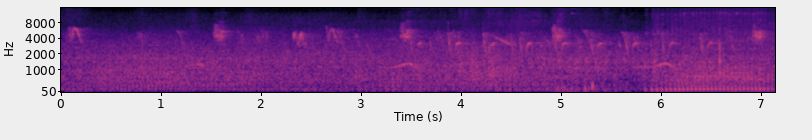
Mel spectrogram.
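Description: Small birds chirping: short, high calls and little falling chirps scattered throughout, over outdoor background noise.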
